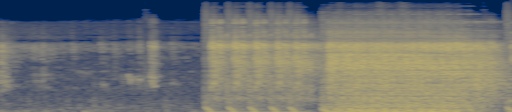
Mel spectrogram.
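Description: Gunfire in the battle royale game Free Fire comes as a quick burst of rapid shots, followed by a louder, denser stretch of sustained firing, with nobody speaking.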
